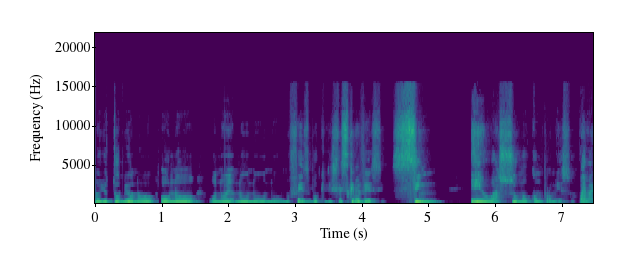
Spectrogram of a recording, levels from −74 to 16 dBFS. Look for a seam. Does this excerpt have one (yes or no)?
yes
